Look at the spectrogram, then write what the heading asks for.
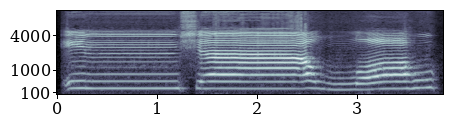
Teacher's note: نون ساکن کے بعد یہ شین حروف اخفاء میں سے ایک حرف یہاں پر موجود ہے، تو یہاں پر نون ساکن پر جو ہے وہ اخفاء کریں گے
